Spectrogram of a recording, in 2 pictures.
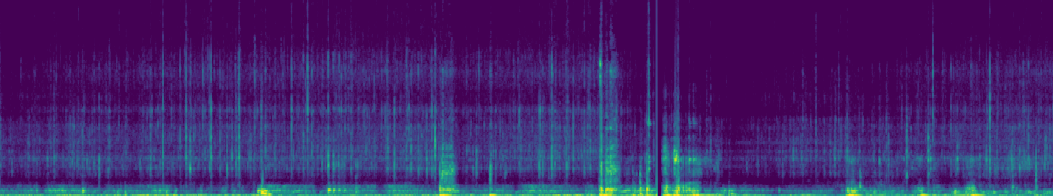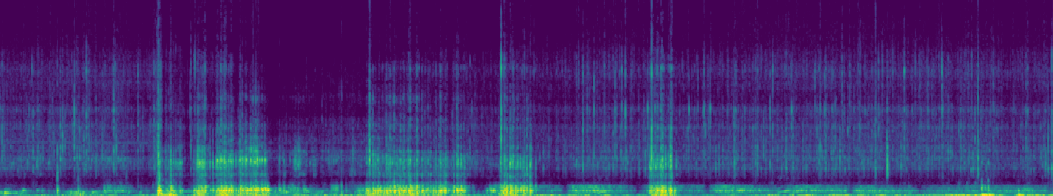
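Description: Muffled underwater sound of water moving around the camera: gurgling and sloshing over a steady low hum, with scattered knocks. It grows louder for several seconds past the middle.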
